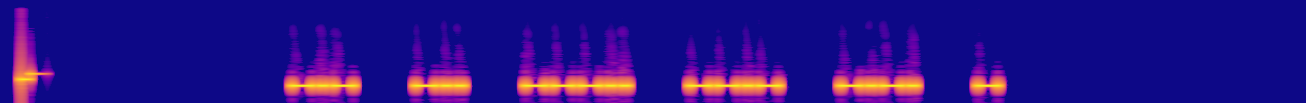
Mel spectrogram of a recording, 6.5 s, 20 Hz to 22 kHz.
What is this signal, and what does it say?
Morse code, heard as a keyed tone, about 36 wpm, spaced as for 20 wpm, 700 Hz. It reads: KD8QCT
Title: USA Call Signs - 6 Characters - 3x Character Spacing - 35wpm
